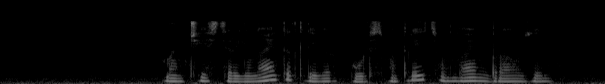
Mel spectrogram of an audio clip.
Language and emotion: Russian, neutral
